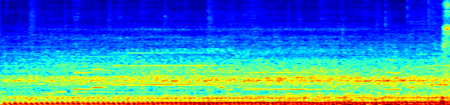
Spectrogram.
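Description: Royal Enfield Himalayan's single-cylinder engine running on the move, a rapid, even pulsing that grows louder over the first few seconds.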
